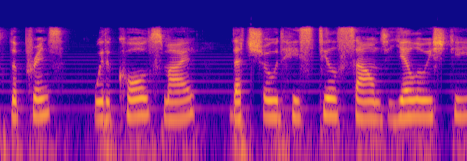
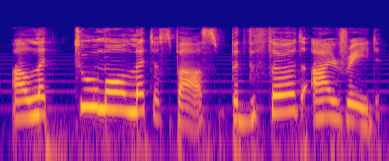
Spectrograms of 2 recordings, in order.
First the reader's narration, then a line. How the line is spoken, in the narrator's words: said the prince sternly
